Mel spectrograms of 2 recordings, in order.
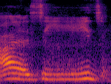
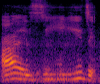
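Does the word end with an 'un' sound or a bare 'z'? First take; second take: z; z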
